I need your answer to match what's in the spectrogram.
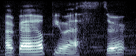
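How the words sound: The S sounds are lisped. The speaker calls it right.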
